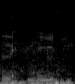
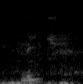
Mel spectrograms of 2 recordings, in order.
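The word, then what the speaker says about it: Laois: How do you spell that? Leach. Leech. Oh, leech. L A O I Sly the driven angel.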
